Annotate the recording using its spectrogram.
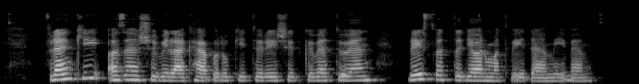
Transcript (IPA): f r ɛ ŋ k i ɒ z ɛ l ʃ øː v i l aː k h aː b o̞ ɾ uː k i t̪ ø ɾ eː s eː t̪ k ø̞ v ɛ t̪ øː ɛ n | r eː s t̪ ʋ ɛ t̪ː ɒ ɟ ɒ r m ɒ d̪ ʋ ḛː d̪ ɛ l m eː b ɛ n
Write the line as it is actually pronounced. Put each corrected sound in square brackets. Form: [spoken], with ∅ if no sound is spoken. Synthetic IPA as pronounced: f r ɛ ŋ k i ɒ z ɛ l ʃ øː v i l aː k h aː b o̞ ɾ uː k i t̪ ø ɾ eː [ʃ] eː t̪ k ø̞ v ɛ t̪ øː ɛ n | r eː s t̪ ʋ ɛ t̪ː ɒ ɟ ɒ r m ɒ [t̪] ʋ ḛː d̪ ɛ l m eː b ɛ n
